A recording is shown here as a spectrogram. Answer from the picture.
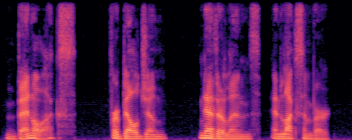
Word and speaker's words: Benelux: Benelux, pronounced Benelux, for Belgium, Netherlands, and Luxembourg.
